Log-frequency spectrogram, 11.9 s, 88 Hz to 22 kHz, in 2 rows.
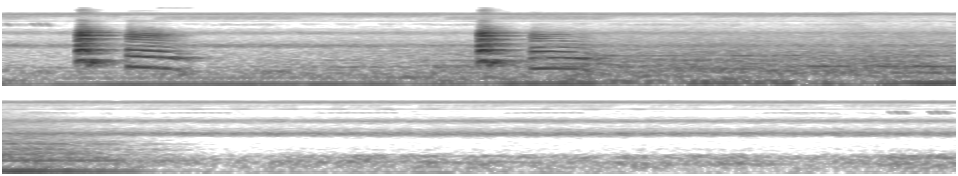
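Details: Tokay gecko, 27 May 2020, giving two loud double-note croaks about two and a half seconds apart, followed by low rumbling background noise that fades to quiet, with a thin continuous electrical tone throughout.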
